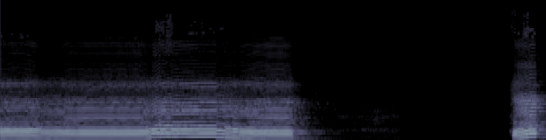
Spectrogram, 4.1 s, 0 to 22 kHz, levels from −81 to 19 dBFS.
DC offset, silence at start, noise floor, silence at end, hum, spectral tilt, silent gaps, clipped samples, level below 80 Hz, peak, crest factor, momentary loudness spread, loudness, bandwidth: under 0.1%; 0 s; -71 dBFS; 0 s; none; 4 dB/octave; 2.99-3.43 s, 3.59-3.78 s; under 0.1%; under -90 dBFS; -14 dBFS; 16 dB; 3 LU; -27 LUFS; 18.5 kHz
